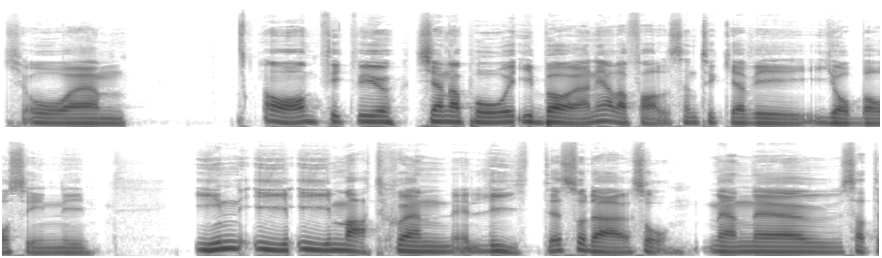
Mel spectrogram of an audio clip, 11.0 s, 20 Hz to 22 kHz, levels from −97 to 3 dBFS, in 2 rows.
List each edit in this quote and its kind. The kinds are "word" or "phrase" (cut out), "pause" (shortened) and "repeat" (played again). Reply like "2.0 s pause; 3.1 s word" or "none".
2.0 s phrase; 2.5 s pause; 3.2 s word; 7.3 s repeat; 9.4 s word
